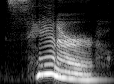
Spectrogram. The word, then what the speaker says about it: center: Be with myself and center. Olha que interessante, super americana essa pronúncia center, que tá realmente omitindo a letra T.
